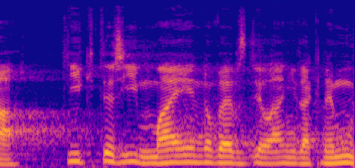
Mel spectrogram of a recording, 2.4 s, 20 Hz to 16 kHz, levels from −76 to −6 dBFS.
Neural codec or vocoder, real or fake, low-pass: vocoder, 44.1 kHz, 128 mel bands, Pupu-Vocoder; fake; 14.4 kHz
